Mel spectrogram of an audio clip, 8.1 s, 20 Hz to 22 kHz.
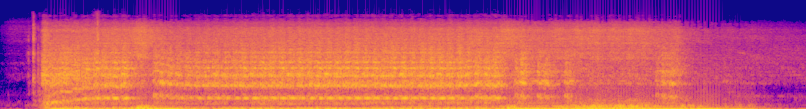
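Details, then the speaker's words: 2014 Ford F150 with ongoing misfire, cranking steadily about six seconds after swapping to a new intake tube without spacer; almost fired but never catches, crank no start; owner next swaps mass airflow sensor back. "tried it tried it almost I thought it was about to fire off there for a second last"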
